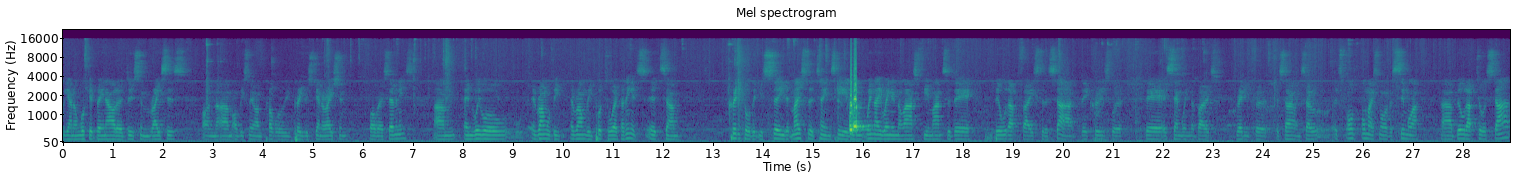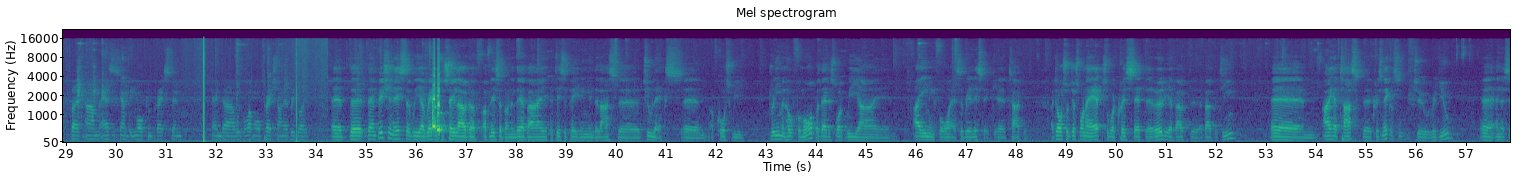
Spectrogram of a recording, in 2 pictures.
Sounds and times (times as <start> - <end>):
Speech: 0.0 - 12.4, 13.3 - 52.5, 53.1 - 57.8.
